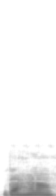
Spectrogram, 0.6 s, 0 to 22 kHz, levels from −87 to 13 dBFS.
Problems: low volume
